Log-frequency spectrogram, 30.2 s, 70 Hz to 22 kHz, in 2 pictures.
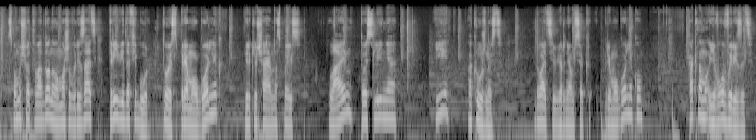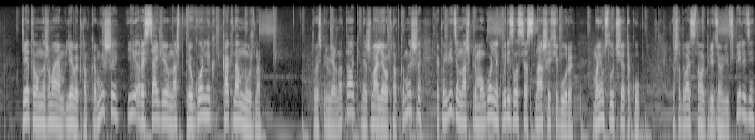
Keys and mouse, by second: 23.3-23.9 middle drag, 28.4 KP_1.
